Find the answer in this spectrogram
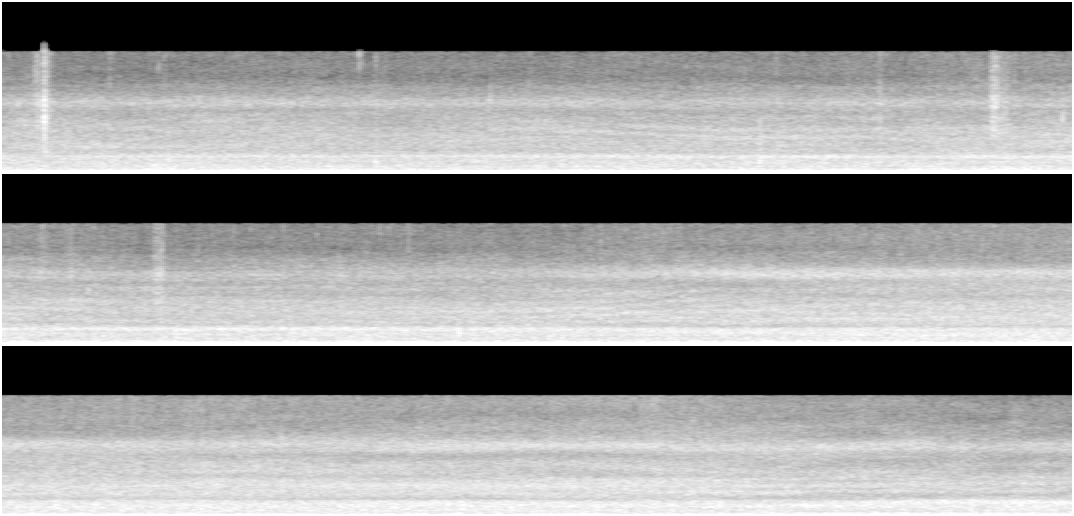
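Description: A rocky mountain stream rushing over stones, a steady noise that grows slightly louder toward the end.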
